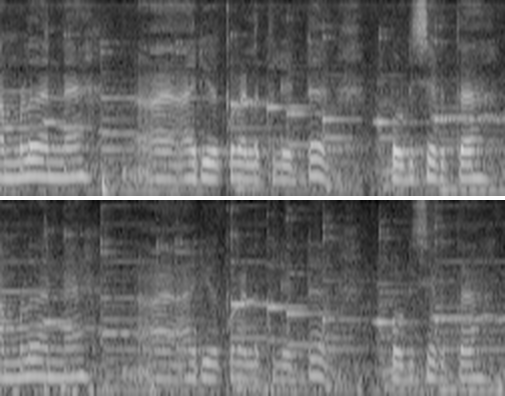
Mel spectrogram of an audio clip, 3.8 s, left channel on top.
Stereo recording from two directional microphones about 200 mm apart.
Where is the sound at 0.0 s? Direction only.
5° left (ahead or behind).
